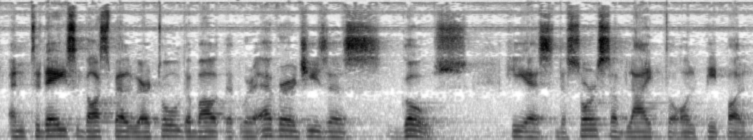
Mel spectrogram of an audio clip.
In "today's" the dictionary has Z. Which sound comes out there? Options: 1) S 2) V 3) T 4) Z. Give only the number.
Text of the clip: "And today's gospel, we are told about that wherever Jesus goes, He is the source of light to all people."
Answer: 1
